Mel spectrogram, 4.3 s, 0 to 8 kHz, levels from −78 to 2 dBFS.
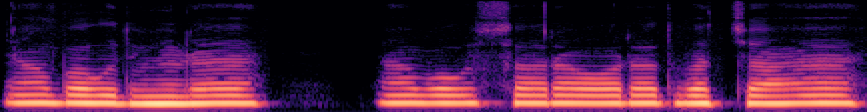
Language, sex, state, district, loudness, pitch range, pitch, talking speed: Hindi, male, Jharkhand, Deoghar, -13 LUFS, 155-165 Hz, 160 Hz, 140 wpm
